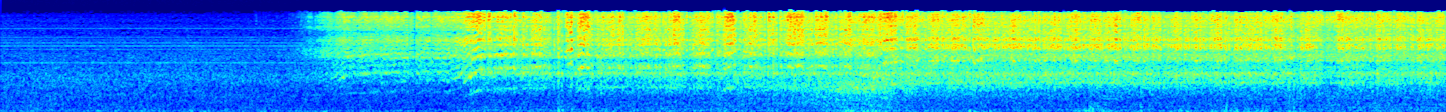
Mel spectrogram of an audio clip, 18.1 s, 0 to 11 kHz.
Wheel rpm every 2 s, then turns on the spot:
0, 10, 90, 190, 200, 220, 230, 230, 230.
none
